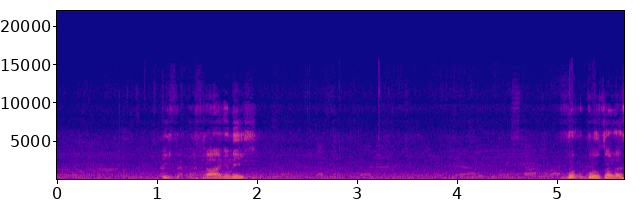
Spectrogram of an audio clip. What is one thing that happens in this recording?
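A middle-aged man speaks loudly into a microphone through a loudspeaker outdoors.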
